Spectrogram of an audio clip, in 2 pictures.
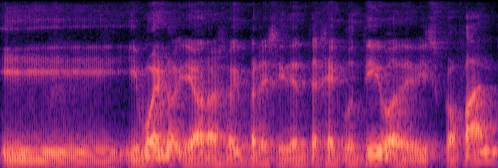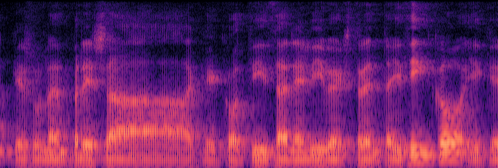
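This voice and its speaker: A man's very deep, low voice at a fairly quick pace, with audible room echo and noticeable background noise. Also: hardly any pauses. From Basque Country, Spain (Bilbao). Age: 70s. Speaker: hunter and business executive. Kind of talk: interview. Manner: halting, many repetitions.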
